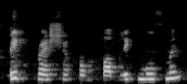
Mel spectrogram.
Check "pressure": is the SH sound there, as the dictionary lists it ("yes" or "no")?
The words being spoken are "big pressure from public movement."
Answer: yes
